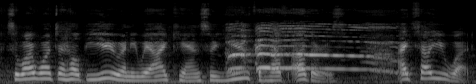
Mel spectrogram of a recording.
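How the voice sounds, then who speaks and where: A woman's voice: fairly high pitch, expressive, normal speed, heavy background noise, pitched above the performer's own voice, natural voice. A woman voicing an open, tender young mother who is dying, in a heartfelt storybook reading. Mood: earnest, upbeat.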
